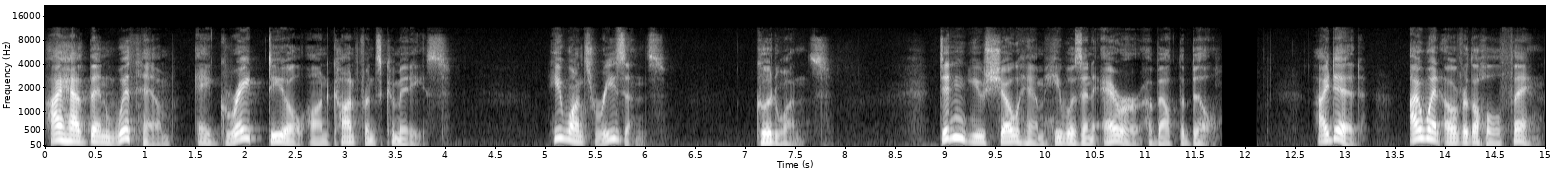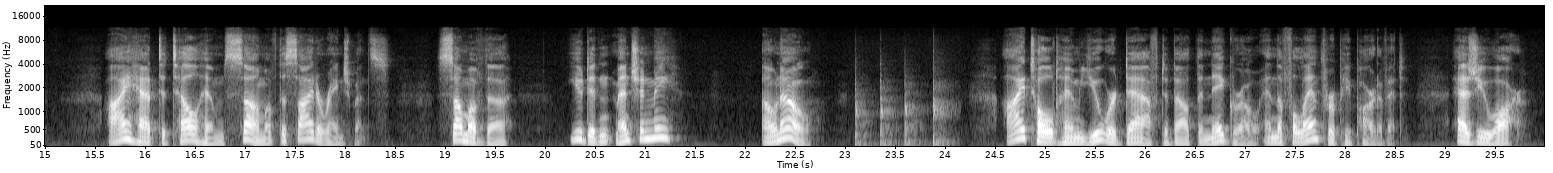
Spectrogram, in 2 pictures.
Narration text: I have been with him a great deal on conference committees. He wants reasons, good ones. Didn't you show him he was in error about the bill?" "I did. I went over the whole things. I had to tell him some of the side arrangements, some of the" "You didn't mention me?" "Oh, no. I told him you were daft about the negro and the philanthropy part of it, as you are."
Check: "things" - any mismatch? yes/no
yes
